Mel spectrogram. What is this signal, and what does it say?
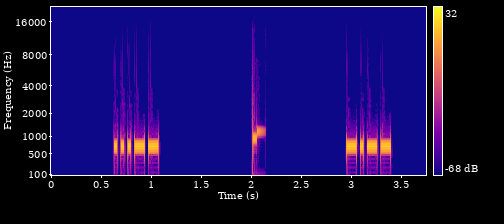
Morse code, heard as a keyed tone, about 34 wpm, 700 Hz. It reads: 3 Y
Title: Single Letter-Number Alt 35wpm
